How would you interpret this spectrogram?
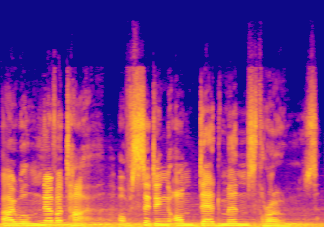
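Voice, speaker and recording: An actress playing an imperious, vengeful dark elf commander in a fantasy game, haughty and deliberate. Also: female voice, medium pitch, loud music behind the voice, lightly acted. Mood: haughty, resolute.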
